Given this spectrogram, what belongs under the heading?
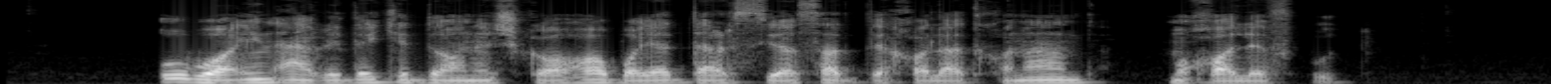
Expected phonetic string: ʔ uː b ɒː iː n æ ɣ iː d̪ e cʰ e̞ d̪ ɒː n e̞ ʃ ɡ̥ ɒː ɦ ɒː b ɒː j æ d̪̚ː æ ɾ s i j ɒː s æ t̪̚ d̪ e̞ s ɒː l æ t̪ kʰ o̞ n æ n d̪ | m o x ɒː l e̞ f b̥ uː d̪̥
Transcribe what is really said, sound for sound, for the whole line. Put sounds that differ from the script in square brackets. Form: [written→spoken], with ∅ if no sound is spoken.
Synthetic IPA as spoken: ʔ uː b ɒː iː n æ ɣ iː d̪ e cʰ e̞ d̪ ɒː n e̞ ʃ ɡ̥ ɒː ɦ ɒː b ɒː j æ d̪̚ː æ ɾ s i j ɒː s æ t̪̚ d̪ e̞ [s→x] ɒː l æ t̪ kʰ o̞ n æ n d̪ | m o x ɒː l e̞ f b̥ uː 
